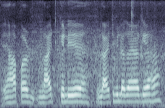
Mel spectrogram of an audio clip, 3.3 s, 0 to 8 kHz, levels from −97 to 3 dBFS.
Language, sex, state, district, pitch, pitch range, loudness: Hindi, male, Bihar, Patna, 185 Hz, 170-190 Hz, -13 LUFS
